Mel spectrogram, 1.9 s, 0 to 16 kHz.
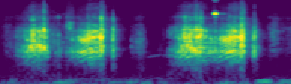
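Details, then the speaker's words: Mini Cooper F55 three-cylinder swirl flap actuator, removed and checked mechanically fine inside; despite a logged fault it sounds the same as a comparison unit: two short, even whirring gear bursts as it sweeps and returns, no clicking or grinding. "this is the actuator i've had the actuator off i've added in bits it all seems mechanically fine inside it sounds pretty fine i mean nothing alarming about it"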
